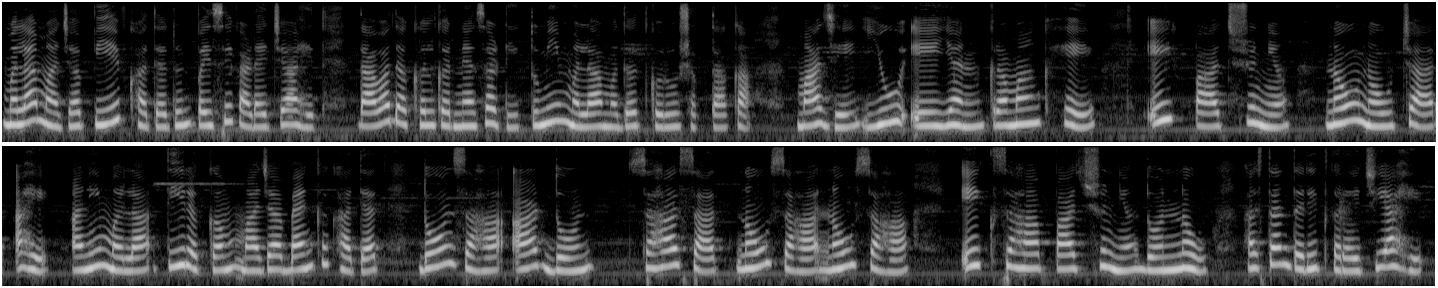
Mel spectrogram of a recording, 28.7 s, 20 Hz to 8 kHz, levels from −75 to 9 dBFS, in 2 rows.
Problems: background sounds at intervals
